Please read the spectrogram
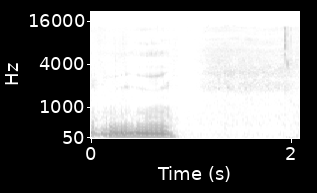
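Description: A man's drawn-out hesitation sound, a held "ehh" lasting just under a second with slowly falling pitch, then quiet room tone with a small click near the end.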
